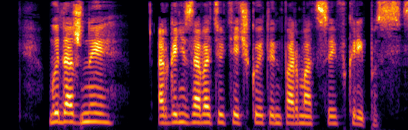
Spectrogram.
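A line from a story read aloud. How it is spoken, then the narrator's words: Plain. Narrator (Russian): сказал он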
